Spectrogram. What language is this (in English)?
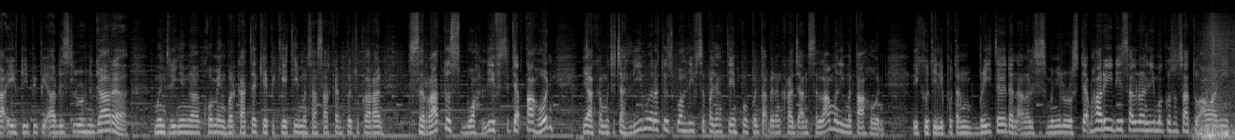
Malay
